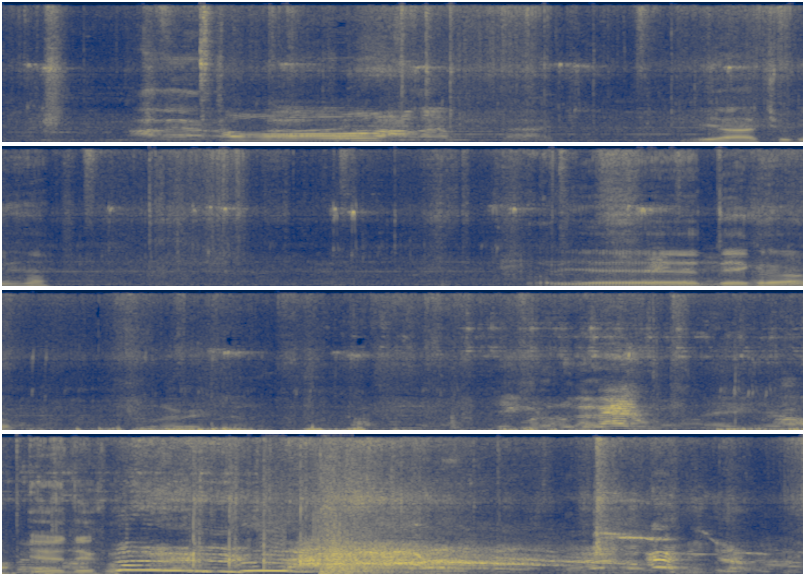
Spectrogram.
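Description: A man's voice calls out through a loudspeaker, echoing across the rooftops.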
